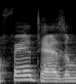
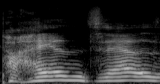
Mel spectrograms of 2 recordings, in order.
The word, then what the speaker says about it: Phantasm: a young kid, and I couldn't figure out that the PH was actually a F sound. So I was like, Phantasm, like I couldn't pronounce it.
